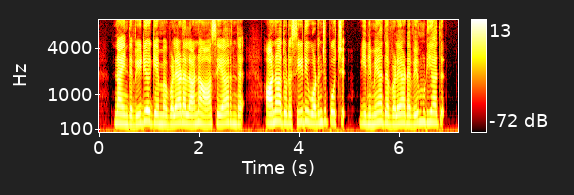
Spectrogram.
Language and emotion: Tamil, sad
